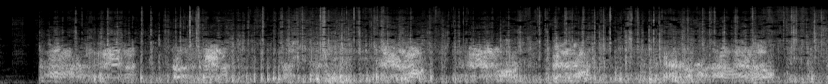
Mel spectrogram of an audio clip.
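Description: A dog growling in rough, repeated bursts, about two a second, starting abruptly.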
